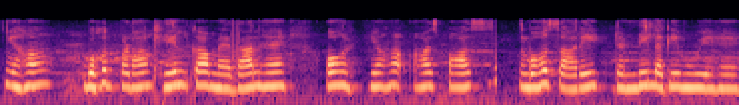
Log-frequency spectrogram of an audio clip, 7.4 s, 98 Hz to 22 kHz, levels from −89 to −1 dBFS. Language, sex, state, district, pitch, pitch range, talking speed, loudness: Hindi, female, Bihar, Lakhisarai, 260 Hz, 250-275 Hz, 130 wpm, -17 LUFS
